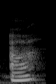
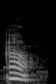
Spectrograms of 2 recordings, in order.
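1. Die Tonhöhe steigt von mittel zu hoch. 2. Die Tonhöhe fällt stark von hoch zu tief. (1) "Der zweite Ton steigend" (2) "der vierte Ton komplett fallend"

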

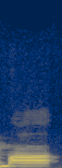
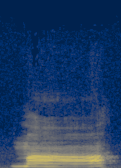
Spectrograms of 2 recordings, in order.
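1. يُنطق المقطع بالنغمة الأولى. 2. يُنطق المقطع بنغمة وسطى. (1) "نغمة أولى" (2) "النغمة الثالثة ما نغمة متوسطة"

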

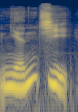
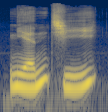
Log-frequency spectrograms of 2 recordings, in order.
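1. 第二个音节不是上声。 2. 第二个音节是上声。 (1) "或年几" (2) "正确的读音是第二声年级"

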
